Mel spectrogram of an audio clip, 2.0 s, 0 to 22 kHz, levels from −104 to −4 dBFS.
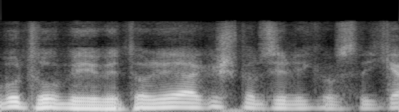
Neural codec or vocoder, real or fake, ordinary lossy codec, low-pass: codec, 16 kHz in and 24 kHz out, 0.4 kbps, LongCat-Audio-Codec, four codebook decoder; fake; AAC, 48 kbps; 10.8 kHz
